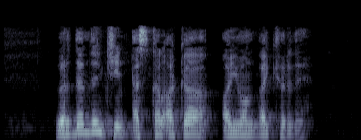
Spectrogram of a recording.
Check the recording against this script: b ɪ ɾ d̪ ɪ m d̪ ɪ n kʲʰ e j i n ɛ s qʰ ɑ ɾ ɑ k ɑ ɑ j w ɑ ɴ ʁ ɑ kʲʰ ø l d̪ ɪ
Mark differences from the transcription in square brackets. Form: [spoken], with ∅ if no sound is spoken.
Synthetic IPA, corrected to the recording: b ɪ ɾ d̪ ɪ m d̪ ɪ n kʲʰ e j i n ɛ s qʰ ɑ ɾ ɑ k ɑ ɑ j w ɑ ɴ ʁ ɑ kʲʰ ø [ɾ] d̪ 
